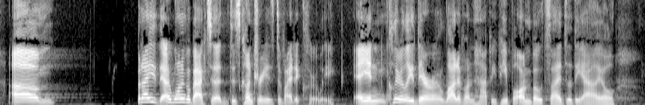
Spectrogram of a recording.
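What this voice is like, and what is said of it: Vocal fry. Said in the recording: “There goes that vocal ... my vocal fry”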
